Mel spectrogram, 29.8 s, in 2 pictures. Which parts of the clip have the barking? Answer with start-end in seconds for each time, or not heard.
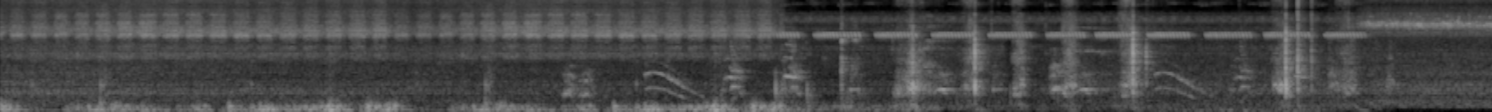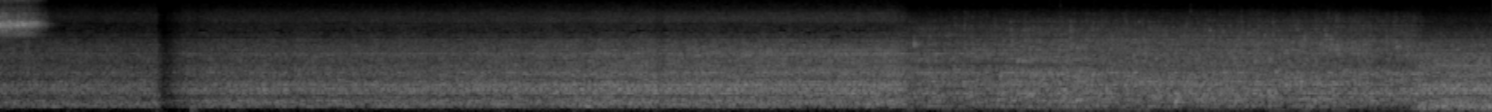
5.6-13.9.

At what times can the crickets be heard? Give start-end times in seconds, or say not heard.
0.0-15.4.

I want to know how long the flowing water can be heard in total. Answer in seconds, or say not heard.
30 s.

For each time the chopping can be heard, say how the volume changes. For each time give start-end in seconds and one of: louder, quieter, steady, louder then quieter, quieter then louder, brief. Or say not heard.
not heard.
